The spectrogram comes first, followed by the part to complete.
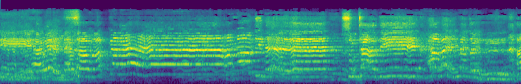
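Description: A group of voices singing together, with a long held, wavering note about three seconds in.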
